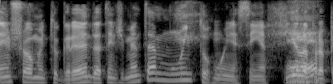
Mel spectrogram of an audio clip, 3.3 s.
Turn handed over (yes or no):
no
